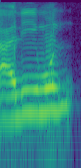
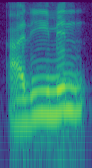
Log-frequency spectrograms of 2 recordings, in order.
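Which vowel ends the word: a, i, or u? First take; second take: u; i. First: The word ends in an -un sound. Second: The word ends in an -in sound. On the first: "مضموم" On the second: "مكسور"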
